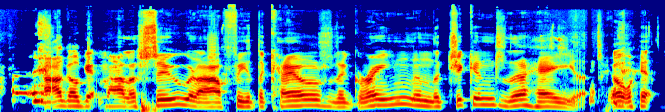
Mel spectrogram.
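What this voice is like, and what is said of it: Put-on cowboy accent. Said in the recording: “cowboy accent ... I ended off with a cowboy”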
